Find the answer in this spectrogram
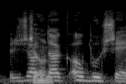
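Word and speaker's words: Jeanne d'Arc au bûcher: And so now this piece that's coming up on the 17th and 18th, Jeanne d'Arc de Boucher, did I say that correctly? – Jeanne d'Arc au Boucher, yes.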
